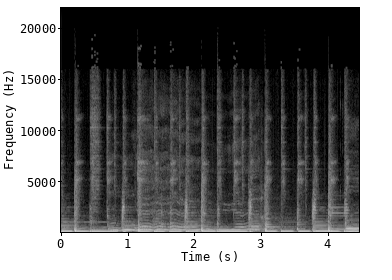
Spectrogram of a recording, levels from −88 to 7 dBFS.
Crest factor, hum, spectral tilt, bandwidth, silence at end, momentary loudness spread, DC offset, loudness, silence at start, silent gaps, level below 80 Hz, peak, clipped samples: 12 dB; none; -6.5 dB/octave; 16 kHz; 0 s; 3 LU; under 0.1%; -20 LUFS; 0 s; none; -24 dBFS; -6 dBFS; under 0.1%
